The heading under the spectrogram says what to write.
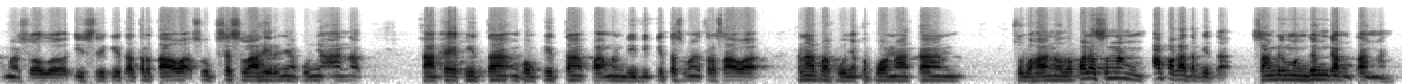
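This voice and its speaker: A man's voice: a little high, sharp tone, low-quality recording. A man giving an informal sermon, chatty and quizzing his listeners. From Indonesia. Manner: chatty, keeps asking the audience questions. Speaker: preacher.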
